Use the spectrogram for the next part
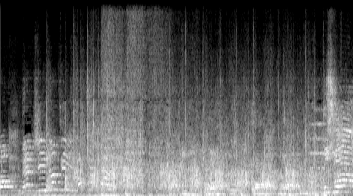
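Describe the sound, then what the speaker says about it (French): An audience applauds and cheers loudly and continuously as a comedian is welcomed onto a stage, with claps and scattered voices forming a dense, steady roar that carries through the whole stretch. "je vous demande d'applaudir bien fort Benji Doty"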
